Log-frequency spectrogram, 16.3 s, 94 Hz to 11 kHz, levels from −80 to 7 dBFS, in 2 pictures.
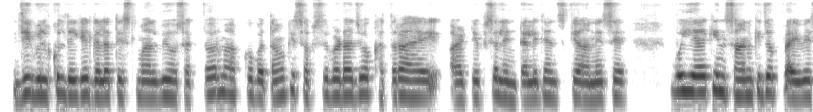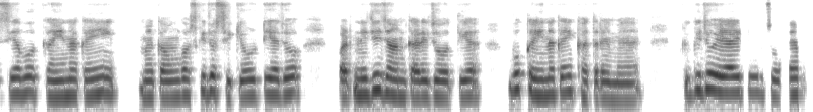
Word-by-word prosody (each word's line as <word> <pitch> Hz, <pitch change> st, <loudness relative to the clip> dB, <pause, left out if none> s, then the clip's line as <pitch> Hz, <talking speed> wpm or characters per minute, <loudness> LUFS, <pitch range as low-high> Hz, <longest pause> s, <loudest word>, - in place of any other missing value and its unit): जी 205 Hz, +5 st, +1 dB
बिल्कुल 195 Hz, +1 st, 0 dB
देखिए 190 Hz, +1 st, +3 dB
गलत 180 Hz, 0 st, +1 dB
इस्तेमाल 175 Hz, -1 st, -3 dB
भी 185 Hz, -, 0 dB
हो 185 Hz, -1 st, +2 dB
सकता 170 Hz, +2 st, -8 dB
है -, -, +1 dB
और -, -, -6 dB
मैं 210 Hz, -, -3 dB
आपको 195 Hz, 0 st, -5 dB
बताऊँ 180 Hz, +1 st, -1 dB
कि 235 Hz, -, -6 dB
सबसे 195 Hz, -2 st, -6 dB
बड़ा 190 Hz, 0 st, +2 dB
जो 205 Hz, +2 st, 0 dB
खतरा 185 Hz, +2 st, -1 dB
है, 180 Hz, 0 st, 0 dB, 0.2 s
आर्टिफिशियल 175 Hz, +3 st, -3 dB
इंटेलिजेंस 170 Hz, +1 st, -2 dB
के 180 Hz, -, 0 dB
आने 165 Hz, 0 st, 0 dB
से। 175 Hz, 0 st, -3 dB, 0.5 s
वो 225 Hz, 0 st, +4 dB
ये 225 Hz, -1 st, +5 dB
है, 220 Hz, -, +5 dB
कि 220 Hz, -, -2 dB
इंसान 195 Hz, -4 st, +1 dB
की 210 Hz, -, -5 dB
जो 215 Hz, 0 st, +2 dB
प्राइवेसी 180 Hz, +3 st, +1 dB
है 200 Hz, -, +3 dB
वो 210 Hz, +1 st, +1 dB
कहीं 180 Hz, 0 st, +1 dB
न 190 Hz, 0 st, +1 dB
कहीं 200 Hz, +2 st, +1 dB, 0.3 s
मैं 180 Hz, -1 st, 0 dB
कहूँगा 180 Hz, +1 st, +1 dB
उसकी 195 Hz, +4 st, -4 dB
जो 225 Hz, +1 st, +3 dB
सिक्योरिटी 190 Hz, -1 st, 0 dB
है 195 Hz, -, +4 dB
जो, 205 Hz, +2 st, +2 dB, 0.4 s
पर 180 Hz, -1 st, +4 dB
निज़ी 195 Hz, +5 st, +3 dB
जानकारी 185 Hz, -3 st, +3 dB
जो 180 Hz, 0 st, +1 dB
होती 175 Hz, +1 st, 0 dB
है, 185 Hz, -1 st, +1 dB, 0.3 s
वो 245 Hz, -, +3 dB
कहीं 195 Hz, -3 st, +4 dB
न 195 Hz, +1 st, +2 dB
कहीं 210 Hz, +2 st, -1 dB
खतरे 175 Hz, -1 st, -1 dB
में 165 Hz, -1 st, -1 dB
है 165 Hz, -, -6 dB, 0.4 s
क्योंकि 235 Hz, +3 st, -2 dB
जो 250 Hz, +1 st, +6 dB
एआई 215 Hz, -2 st, +7 dB
टूल्स 215 Hz, -2 st, -7 dB
होते 185 Hz, +2 st, -2 dB
हैं। 200 Hz, -, +2 dB
190 Hz, 230 wpm, -24 LUFS, 180-205 Hz, 0.5 s, एआई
